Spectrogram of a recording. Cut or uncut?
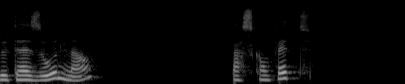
uncut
